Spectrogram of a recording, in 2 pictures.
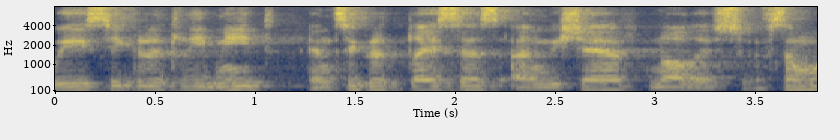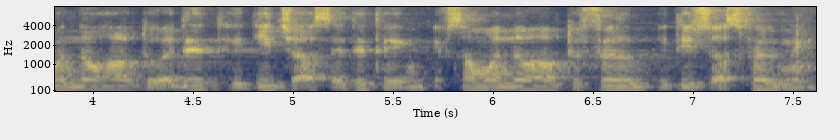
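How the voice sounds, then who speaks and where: Hardly pausing, a man at medium pitch talks at a fairly quick pace with monotone, flat intonation amid noticeable background noise. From Syria. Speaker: documentary filmmaker. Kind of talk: panel discussion.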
